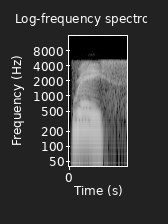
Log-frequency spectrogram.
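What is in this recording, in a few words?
"race", English, female; noun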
